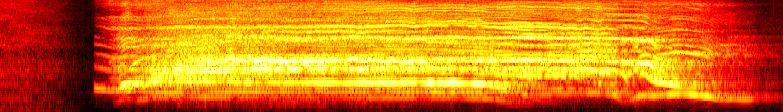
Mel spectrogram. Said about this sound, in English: They open the door and they scream.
